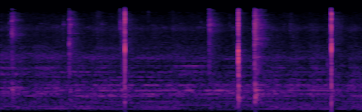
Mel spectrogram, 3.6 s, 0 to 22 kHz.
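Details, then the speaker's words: 2009 Kawasaki KLR650 with a newly installed 12 V 40 A four-blade relay for the heated grips: crisp clicks as the key switch cycles on and off, the relay's electromagnet switching normally. "does the job and you actually hear like a little click from the relay whenever the key switch is turned on off"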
